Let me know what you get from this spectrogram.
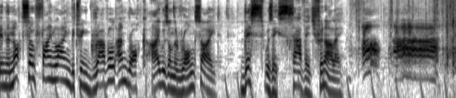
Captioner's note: screams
